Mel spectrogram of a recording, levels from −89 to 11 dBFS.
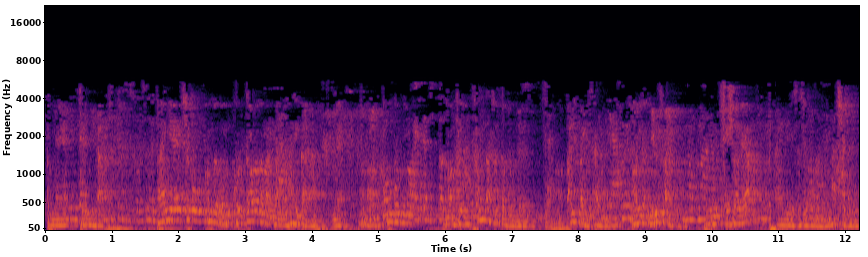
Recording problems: echo of what is said; strong; throughout; 90 ms later, 10 dB below the speech
off-mic speech; far
garbled, watery; badly; nothing above 5 kHz
squashed, flat; heavily, background pumping
room echo; very slight; dies away in 0.2 s
background chatter; loud; throughout; 2 voices, 7 dB below the speech

